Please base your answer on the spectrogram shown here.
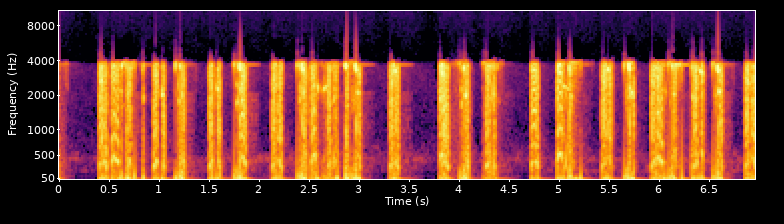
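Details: Pair of peregrine falcons meeting in Poznań, Poland, on 4 January 2023: harsh, rasping broadband calls in quick irregular bursts, some clustered into rapid chatters, with short pauses between series.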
